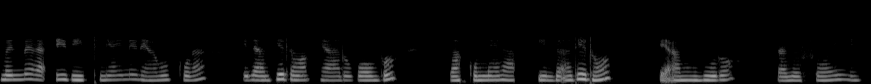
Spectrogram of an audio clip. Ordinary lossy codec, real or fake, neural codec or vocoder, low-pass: none; fake; codec, 16 kHz, 0.5 kbps, X-Codec, HuBERT features, trained on balanced general audio; 3.6 kHz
